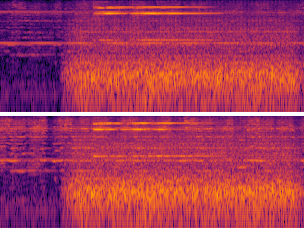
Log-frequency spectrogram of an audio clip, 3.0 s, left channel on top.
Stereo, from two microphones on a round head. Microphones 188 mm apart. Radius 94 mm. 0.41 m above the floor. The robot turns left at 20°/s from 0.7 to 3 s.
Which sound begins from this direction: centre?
A doorbell, at 0.7 s.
